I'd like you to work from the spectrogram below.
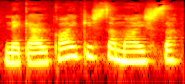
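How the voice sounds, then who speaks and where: A woman's voice: medium pitch, dark tone, close to an everyday voice. A woman voicing a big friendly male giant in a storybook reading, playfully mangling his words. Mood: emphatic.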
